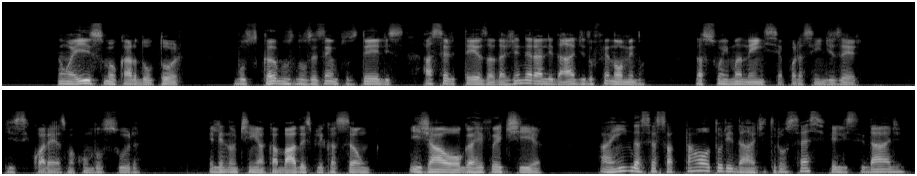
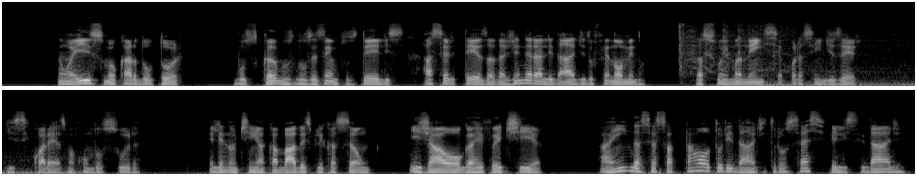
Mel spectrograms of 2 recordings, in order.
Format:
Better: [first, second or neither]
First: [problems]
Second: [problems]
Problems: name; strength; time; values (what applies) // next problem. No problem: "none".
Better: first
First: none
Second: background sound (Engine); 15 dB below the speech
